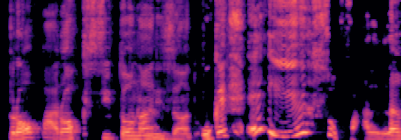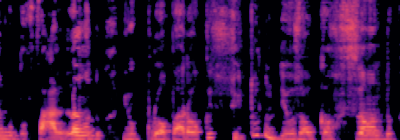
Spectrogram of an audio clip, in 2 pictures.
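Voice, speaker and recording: A woman performs a dramatic spoken-word story at an unhurried pace. Her voice leaps widely in pitch, theatrical, jumping from loud cries to hushed asides. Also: slightly rough. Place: indoors, recorded on a webcam.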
